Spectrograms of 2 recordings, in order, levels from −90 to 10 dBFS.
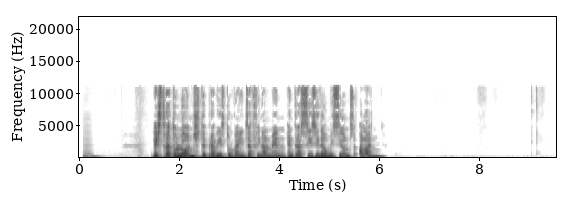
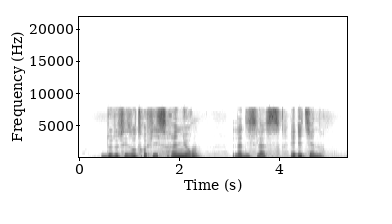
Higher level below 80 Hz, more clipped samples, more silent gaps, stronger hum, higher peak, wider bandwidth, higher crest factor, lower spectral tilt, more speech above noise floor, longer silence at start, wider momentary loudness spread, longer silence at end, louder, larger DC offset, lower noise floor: first, -62 dBFS vs -70 dBFS; neither; neither; neither; first, -6 dBFS vs -12 dBFS; first, 11.5 kHz vs 8 kHz; about the same, 20 dB vs 20 dB; second, -4.5 dB/octave vs -6 dB/octave; first, 56 dB vs 41 dB; second, 0.05 s vs 0.45 s; second, 9 LU vs 13 LU; first, 3.45 s vs 0.5 s; first, -24 LUFS vs -30 LUFS; neither; first, -80 dBFS vs -72 dBFS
